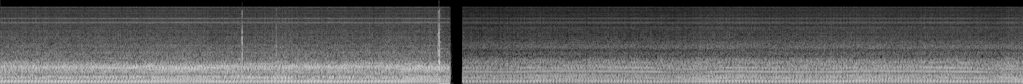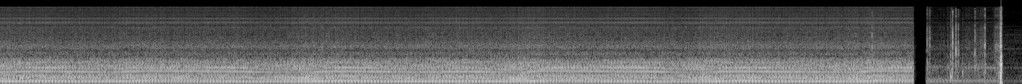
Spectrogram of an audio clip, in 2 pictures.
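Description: A power tool hums and whirs steadily nearby.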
